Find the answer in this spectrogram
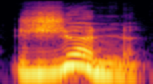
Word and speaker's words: jeune: The letter J in French is J, but it is pronounced je in words. So let's have a look at jeune, which is young, jolie,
